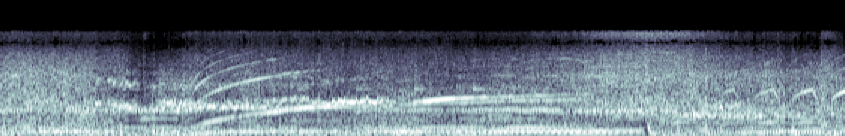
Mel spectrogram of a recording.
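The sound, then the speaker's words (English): A police car speeds off during a car chase: its engine roars with a sharply rising pitch while tyres skid and screech, loud throughout, with further squealing sweeps layered over the steady engine drone. “Joel gets into an empty police car and speeds toward David, who is driving away through a different exit.”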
